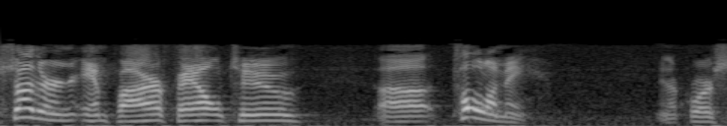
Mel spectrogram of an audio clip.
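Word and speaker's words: Ptolemy: empire fell to uh toomy and of course it's p t o l m y but the p is silent so you come up with toomy now of all of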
